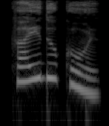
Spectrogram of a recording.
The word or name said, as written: ಕೈದುಗೊಳ್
